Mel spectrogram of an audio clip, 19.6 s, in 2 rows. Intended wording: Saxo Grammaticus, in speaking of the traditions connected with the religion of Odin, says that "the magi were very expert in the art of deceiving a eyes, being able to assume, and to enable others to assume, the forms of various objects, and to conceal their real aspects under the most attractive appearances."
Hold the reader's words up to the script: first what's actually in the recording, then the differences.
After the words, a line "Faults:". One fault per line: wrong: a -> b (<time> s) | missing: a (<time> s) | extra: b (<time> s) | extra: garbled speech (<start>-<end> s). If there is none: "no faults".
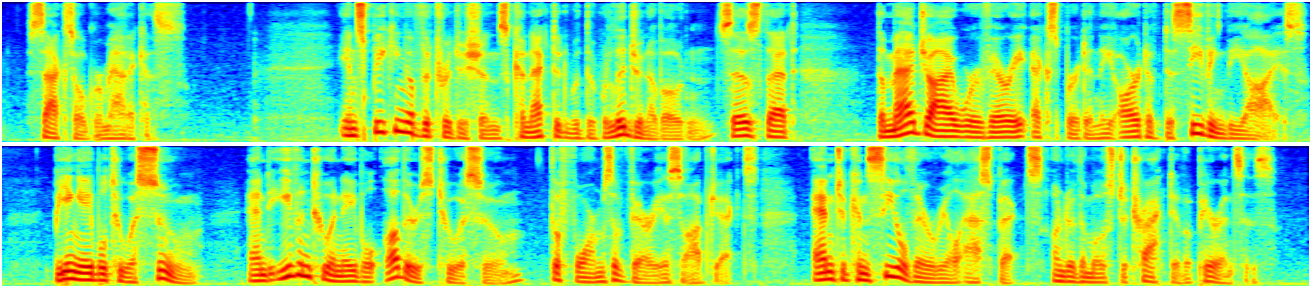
Saxo Grammaticus, in speaking of the traditions connected with the religion of Odin, says that "the magi were very expert in the art of deceiving the eyes, being able to assume, and even to enable others to assume, the forms of various objects, and to conceal their real aspects under the most attractive appearances."
Faults:
wrong: a -> the (9.2 s)
extra: even (11.8 s)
